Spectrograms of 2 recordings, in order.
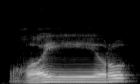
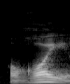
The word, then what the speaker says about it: غير: Okay, so it is ajrun ghayru. So instead of ghayru or gharu, it will be ghoy. Ghain is a round shaped mouth pronounced alphabet, so it is ghoy.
